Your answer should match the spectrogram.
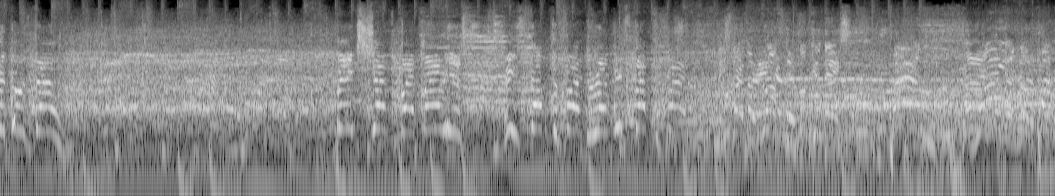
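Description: Background music with sustained bass notes under an arena crowd's overlapping shouts and cheers after a knockout.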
